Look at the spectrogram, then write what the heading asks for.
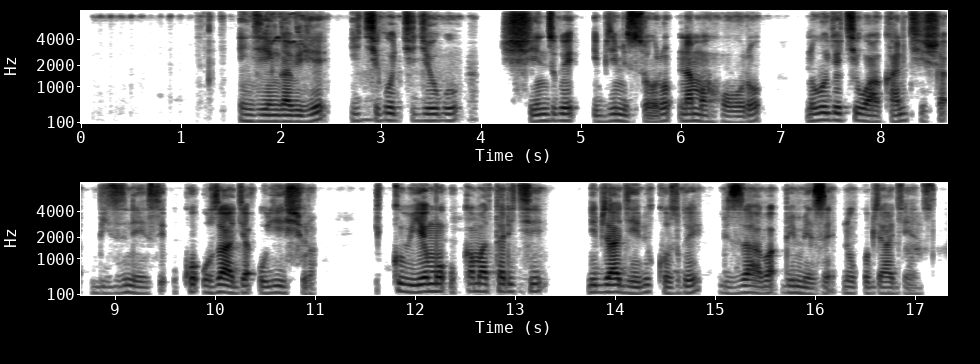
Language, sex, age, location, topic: Kinyarwanda, male, 18-24, Kigali, government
